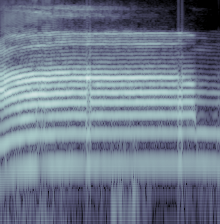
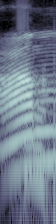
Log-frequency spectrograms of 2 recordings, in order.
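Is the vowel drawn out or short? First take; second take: drawn out; short. First: The vowel is stretched out long. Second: The vowel is said quickly and short. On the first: The speaker calls it wrong. "আম এভাবে টান দেওয়া যাবে?" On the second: The speaker calls it right. "দ্রুত"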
